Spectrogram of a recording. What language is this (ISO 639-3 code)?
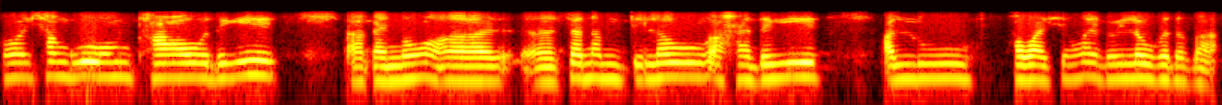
mni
